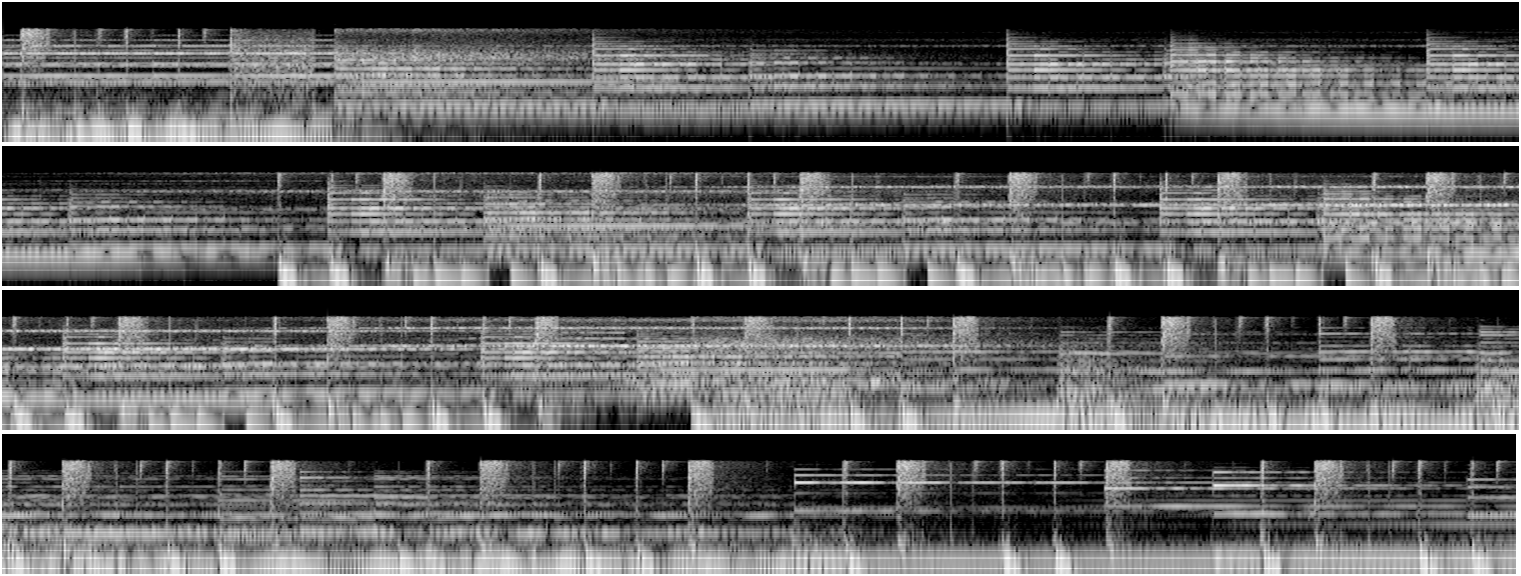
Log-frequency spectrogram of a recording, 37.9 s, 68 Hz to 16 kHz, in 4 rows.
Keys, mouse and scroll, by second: 0.6 shift+Return, 1.4 click, 2.8 click, 3.9 click, 5.9 click, 7.9 shift+Return, 8.8 click, 10.2 click, 11.4 click, 13.9 click, 15.6 click, 19.2 click, 20.9 click, 22.2 click, 23.6 click, 25.2 click, 27.1 click, 27.9 click, 28.7 click, 28.8 click, 29.9 click, 31.2 click, 31.7 click, 32.7 click, 34.4 click, 34.5 click, 34.7 double click, 34.8 double click, 36.2 click, 36.7 scroll down 1, 37.4 click.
